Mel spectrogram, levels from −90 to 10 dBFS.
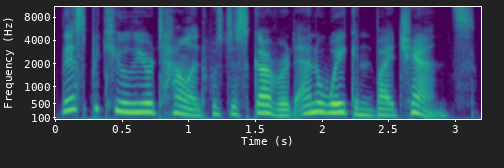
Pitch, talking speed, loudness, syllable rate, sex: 215 Hz, 170 wpm, -18 LUFS, 6.2 syllables/s, female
